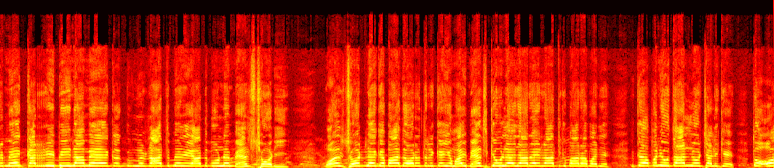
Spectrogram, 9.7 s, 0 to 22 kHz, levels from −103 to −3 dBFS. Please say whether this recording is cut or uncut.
uncut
